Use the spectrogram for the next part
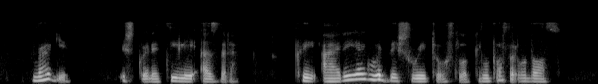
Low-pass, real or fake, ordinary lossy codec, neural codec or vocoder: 7.2 kHz; fake; Opus, 16 kbps; codec, 24 kHz, 0.9 kbps, WavTokenizer, small release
